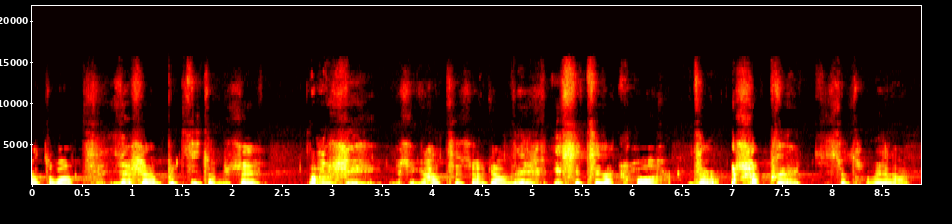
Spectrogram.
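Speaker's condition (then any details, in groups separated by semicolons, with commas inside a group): Myopathy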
